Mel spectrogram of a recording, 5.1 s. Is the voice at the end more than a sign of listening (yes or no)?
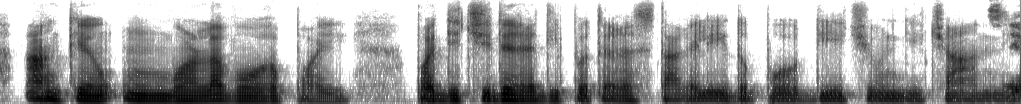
yes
